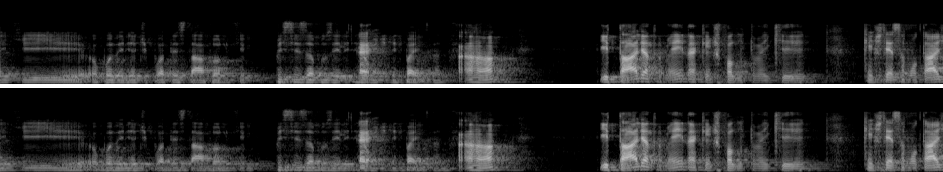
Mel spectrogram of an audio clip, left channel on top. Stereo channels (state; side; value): normal; both; correlation 0.39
